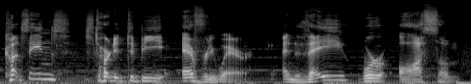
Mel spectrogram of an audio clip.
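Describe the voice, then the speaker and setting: A man in his thirties narrating a scripted video essay in an emphatic, wry way with dramatic pauses. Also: on the high side, big pitch swings. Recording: music behind the voice. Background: background music.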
